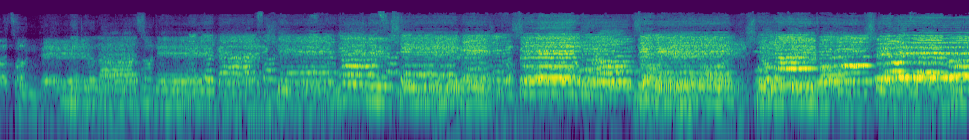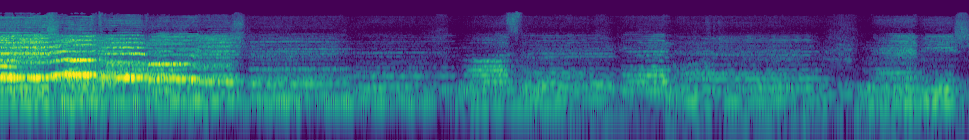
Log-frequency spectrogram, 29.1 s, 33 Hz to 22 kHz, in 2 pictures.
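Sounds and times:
mixed choir singing a cappella: 0.0s - 29.0s.

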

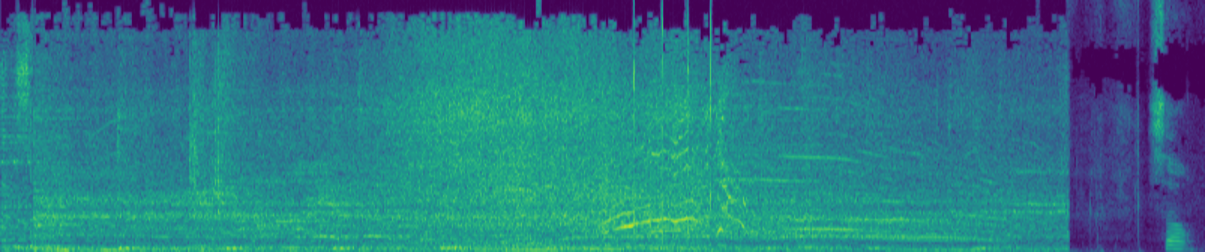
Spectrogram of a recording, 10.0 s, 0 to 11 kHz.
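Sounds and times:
crowd noise: 0.0s - 8.9s
loud arena music: 0.0s - 8.9s
dirt bike engine revving: 0.4s - 8.8s.

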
